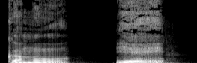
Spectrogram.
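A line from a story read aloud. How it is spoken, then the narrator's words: Whispered. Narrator (Russian): прошептал Кайсаров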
